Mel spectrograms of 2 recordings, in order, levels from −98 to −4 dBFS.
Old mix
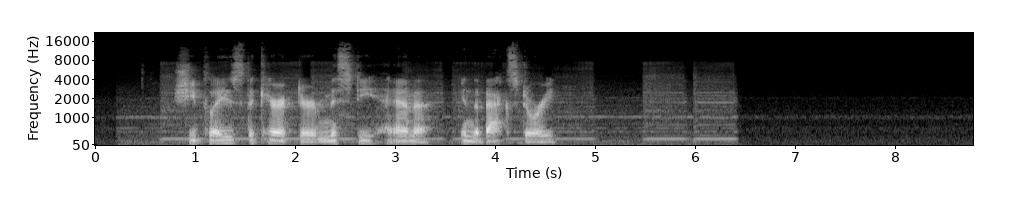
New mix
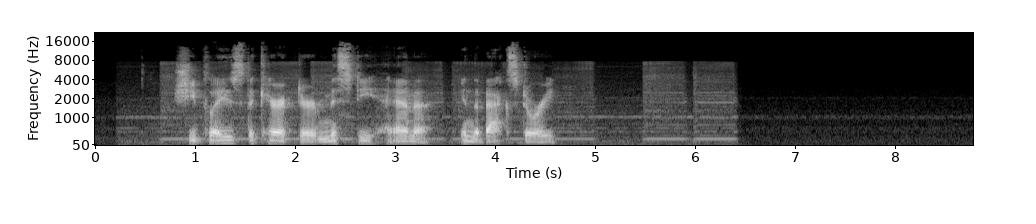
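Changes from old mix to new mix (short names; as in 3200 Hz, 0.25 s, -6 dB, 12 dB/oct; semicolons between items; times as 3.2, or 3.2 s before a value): speech: add bell 280 Hz +11.5 dB 0.39 oct; master: add tone controls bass -3 dB, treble +15 dB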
